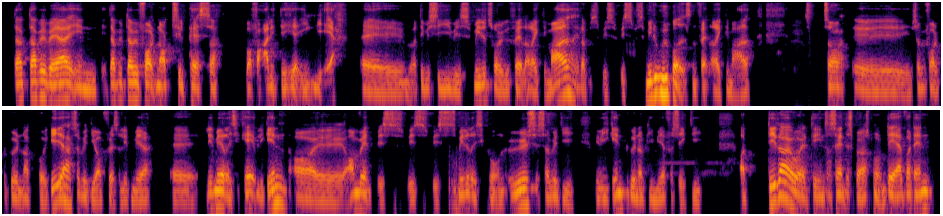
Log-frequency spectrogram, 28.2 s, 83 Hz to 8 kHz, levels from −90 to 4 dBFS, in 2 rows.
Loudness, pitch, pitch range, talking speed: -24 LUFS, 95 Hz, 80-120 Hz, 180 wpm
